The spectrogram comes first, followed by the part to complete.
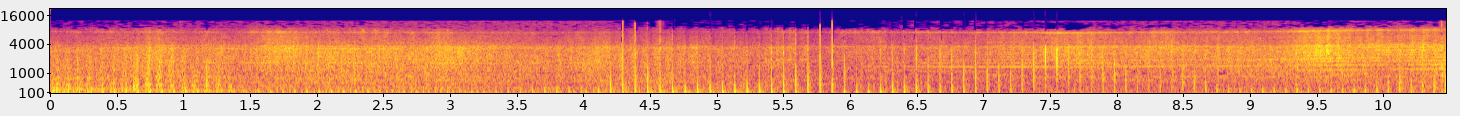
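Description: RAF CH-47 Chinook tandem-rotor helicopter flying a display overhead, its rotor blades beating in fast, rhythmic pulses. The beat swells louder about halfway through, eases, and builds again near the end as the helicopter banks.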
